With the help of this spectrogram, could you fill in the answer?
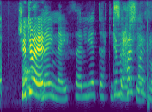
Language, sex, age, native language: Icelandic, female, 18-19, Icelandic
